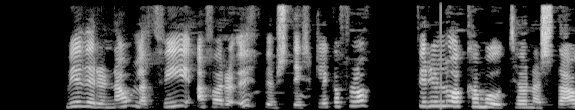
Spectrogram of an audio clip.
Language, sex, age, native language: Icelandic, female, 30-39, Icelandic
